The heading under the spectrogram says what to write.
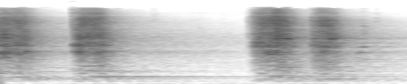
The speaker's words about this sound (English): To power the gear, workers drill in electric panels.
